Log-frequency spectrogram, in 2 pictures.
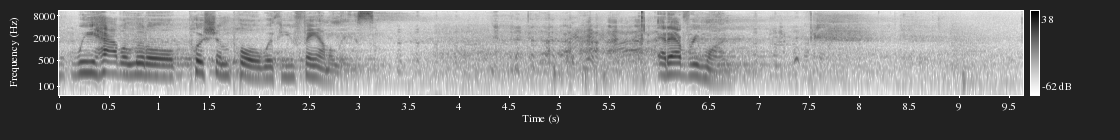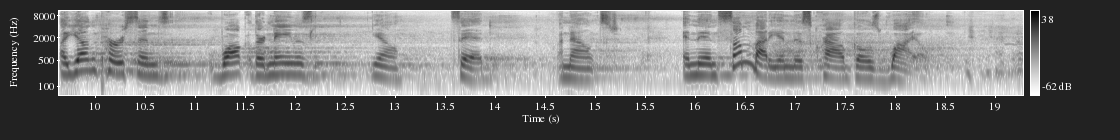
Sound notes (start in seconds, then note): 3.3 audience laughing; 18.8 audience laughing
